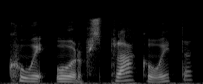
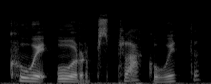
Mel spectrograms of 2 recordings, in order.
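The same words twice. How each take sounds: No difference in how they are said.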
